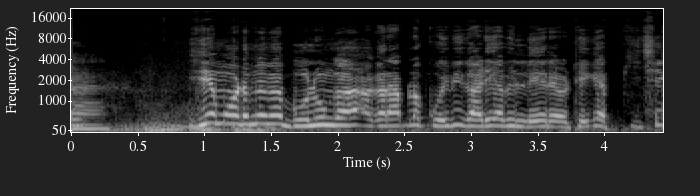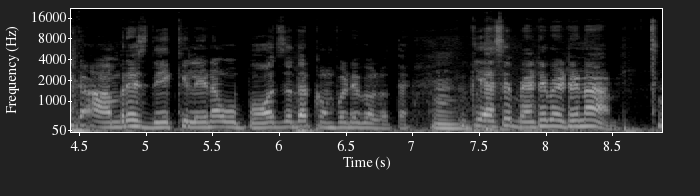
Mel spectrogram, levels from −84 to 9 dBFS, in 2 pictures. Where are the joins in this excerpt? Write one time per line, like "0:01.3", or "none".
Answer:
none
